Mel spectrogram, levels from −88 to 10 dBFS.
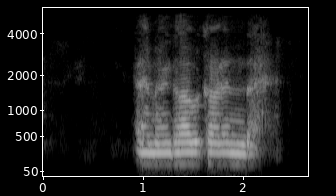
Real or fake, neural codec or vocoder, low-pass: fake; codec, 16 kHz, 1.1 kbps, Voila-Tokenizer; 5.4 kHz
